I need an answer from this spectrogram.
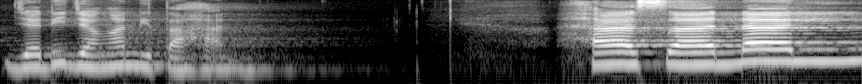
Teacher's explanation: Jika terus hukumnya ini adalah idgham bila gunnah karena tanwin fathah menghadapi huruf lam. Maka tanwin kita masukkan ke lam hasanal tanpa kita dengungkan. Jadi jangan ditahan.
